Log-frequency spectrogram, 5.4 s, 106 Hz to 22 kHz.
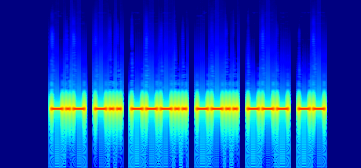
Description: Morse code, heard as a keyed tone, about 22 wpm, 700 Hz. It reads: KD8ZOM
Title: USA Call Signs - 6 Characters - 4x Character Spacing - 22wpm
